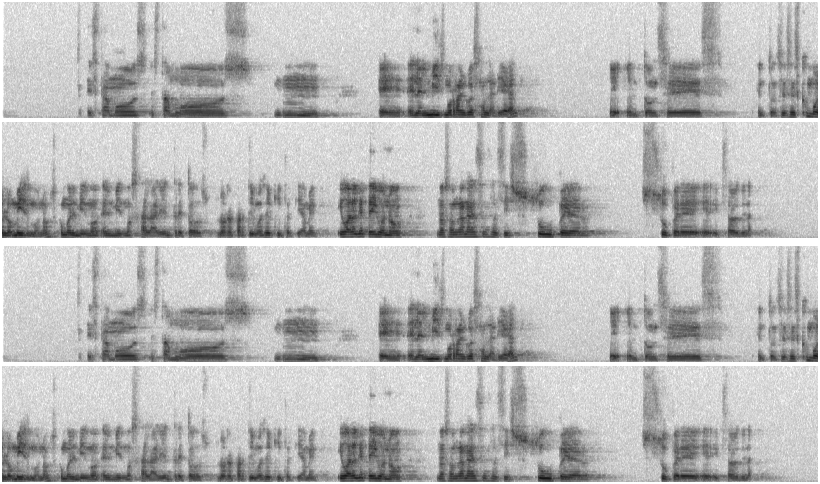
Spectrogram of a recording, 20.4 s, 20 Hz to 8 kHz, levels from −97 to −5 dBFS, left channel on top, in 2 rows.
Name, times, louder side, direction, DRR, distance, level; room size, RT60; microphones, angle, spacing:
voice 1, 1.1-3.1 3.4-4.0 4.7-6.5 7.6-9.0 9.4-14.1 14.4-15.2 15.6-17.5 18.2-19.6, equal, 10° left, 9 dB, 0.9 m, -25 dB
29.5 x 22.0 x 6.1 m, 0.87 s
head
